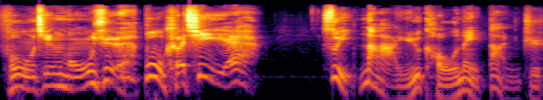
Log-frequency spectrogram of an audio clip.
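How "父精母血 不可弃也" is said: loud, high-pitched cry at full voice. Shot in the eye, a warrior pulls out the arrow and eyeball, loud shout. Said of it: "乃大呼".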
